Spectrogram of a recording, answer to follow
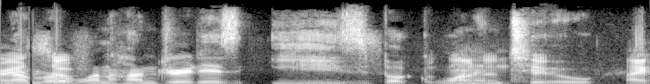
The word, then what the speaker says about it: Ys: Number 100 is Ease Book One and two. I heard it's very good, but I haven't played it. Yeah. Same here. Is it pronounced ease? Not wise.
